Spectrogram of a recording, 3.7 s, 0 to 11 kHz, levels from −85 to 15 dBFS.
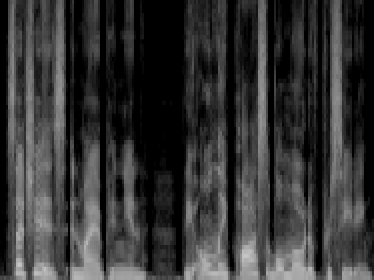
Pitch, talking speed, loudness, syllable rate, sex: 245 Hz, 175 wpm, -18 LUFS, 5.5 syllables/s, female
